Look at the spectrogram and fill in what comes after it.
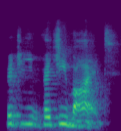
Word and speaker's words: Vegemite: Vegemite.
